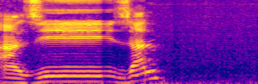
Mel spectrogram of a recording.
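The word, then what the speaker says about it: عزيزا: Contoh yang lainnya juga azizan, dibaca di akhir kalimat terkena hukum mad iwad jadi aziza.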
